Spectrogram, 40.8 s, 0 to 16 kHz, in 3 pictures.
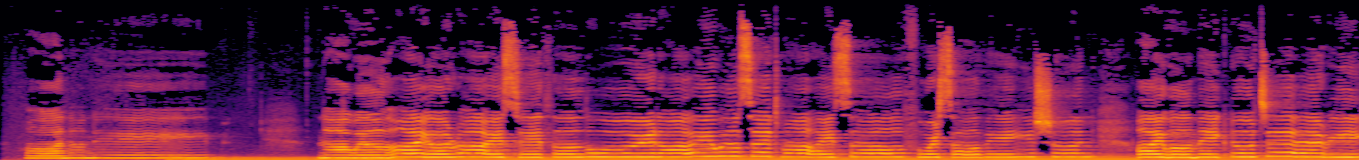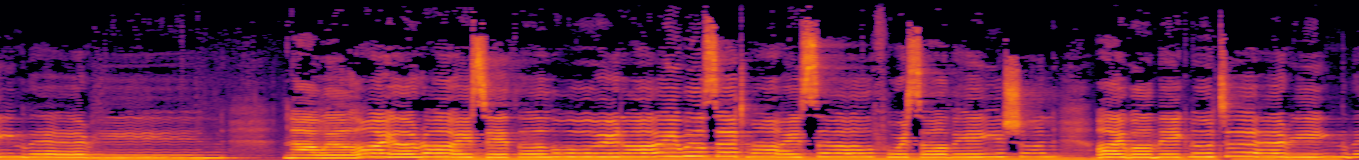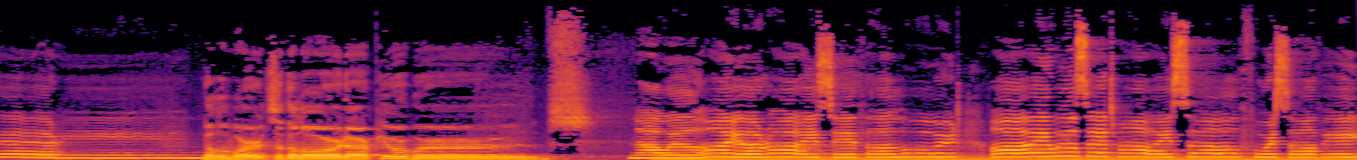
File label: Sunday Orthros Prokeminon tone 1, chant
